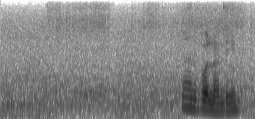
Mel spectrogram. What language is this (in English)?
Punjabi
